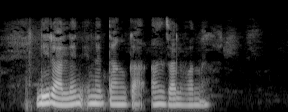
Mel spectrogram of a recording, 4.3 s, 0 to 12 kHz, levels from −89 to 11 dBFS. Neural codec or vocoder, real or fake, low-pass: none; real; 7.2 kHz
